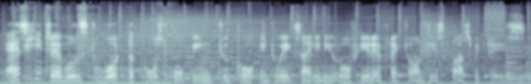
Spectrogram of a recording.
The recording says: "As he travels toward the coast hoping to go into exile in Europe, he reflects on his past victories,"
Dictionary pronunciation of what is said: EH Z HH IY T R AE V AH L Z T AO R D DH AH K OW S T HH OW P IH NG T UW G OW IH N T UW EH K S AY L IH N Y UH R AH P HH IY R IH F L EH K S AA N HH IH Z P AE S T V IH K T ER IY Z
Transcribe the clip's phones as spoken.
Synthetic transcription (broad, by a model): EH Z HH IY T R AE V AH L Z T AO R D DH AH K OW S T HH OW P IH NG T UW G OW IH N T UW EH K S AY L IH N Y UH R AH F HH IY R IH F L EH K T AA N HH IH Z P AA S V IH K T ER IY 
